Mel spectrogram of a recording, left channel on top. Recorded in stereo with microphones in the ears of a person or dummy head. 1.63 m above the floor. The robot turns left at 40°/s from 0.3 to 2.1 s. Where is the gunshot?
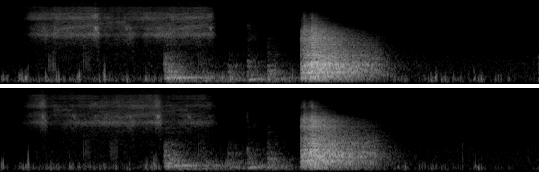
20° right (ahead or behind), 0.9 m.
